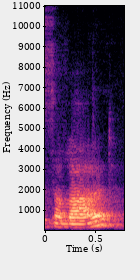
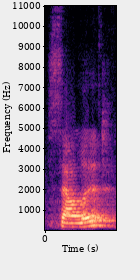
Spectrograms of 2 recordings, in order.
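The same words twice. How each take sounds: First: "salad" stressed on the last syllable, sa-LAD; "salad" said as sa-LAD, end rising; stress on second syllable. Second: Said in the usual way. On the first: Shown as a demonstration. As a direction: push the weight onto the end of "salad". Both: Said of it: "a different stress pattern".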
